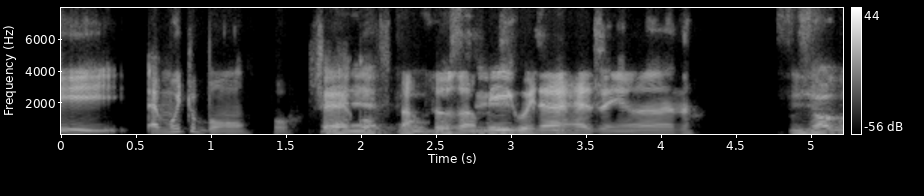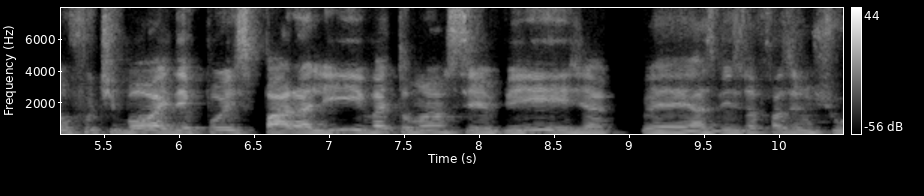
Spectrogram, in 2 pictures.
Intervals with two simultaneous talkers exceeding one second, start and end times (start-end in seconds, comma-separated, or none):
1.7-3.4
